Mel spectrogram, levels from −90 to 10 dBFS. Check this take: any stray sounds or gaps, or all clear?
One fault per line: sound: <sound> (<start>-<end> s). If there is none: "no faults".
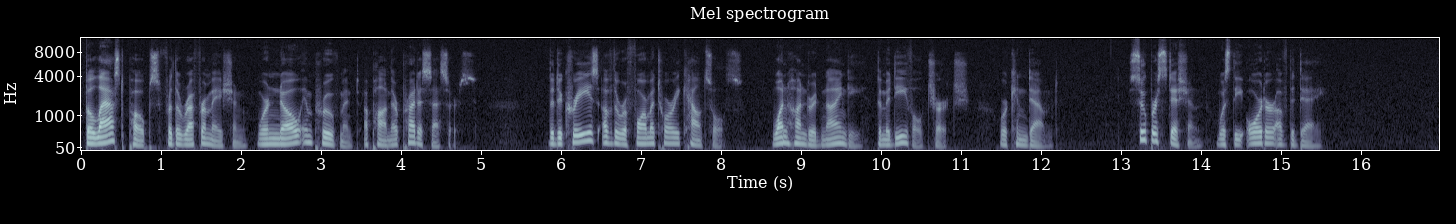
no faults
